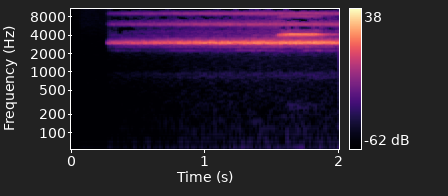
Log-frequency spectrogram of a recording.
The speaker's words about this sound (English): And now in our series, Wild Sounds, we hear from the common cricket.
